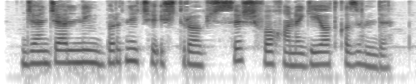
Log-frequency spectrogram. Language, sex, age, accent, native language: Uzbek, female, 12-17, Qashqadaryo, Uzbek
